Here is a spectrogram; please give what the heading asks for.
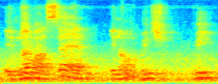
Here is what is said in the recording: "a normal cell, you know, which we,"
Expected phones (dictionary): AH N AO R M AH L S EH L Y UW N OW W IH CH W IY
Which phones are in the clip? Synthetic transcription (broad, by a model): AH N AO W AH N S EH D Y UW N OW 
